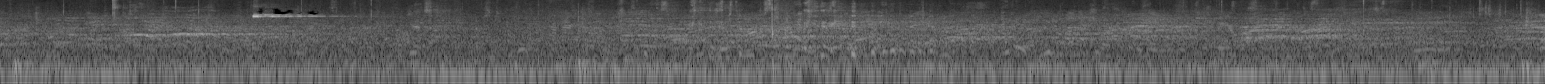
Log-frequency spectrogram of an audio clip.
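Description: Young women shout and call to each other across a large echoing hall.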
